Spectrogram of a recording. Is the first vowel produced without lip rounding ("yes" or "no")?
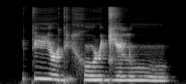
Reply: yes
